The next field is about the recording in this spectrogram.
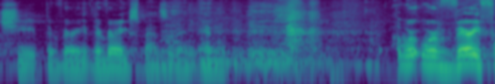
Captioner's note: laughter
